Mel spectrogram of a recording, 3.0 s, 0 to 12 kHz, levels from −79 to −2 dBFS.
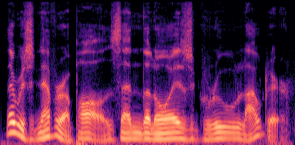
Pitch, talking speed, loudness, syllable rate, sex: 100 Hz, 205 wpm, -16 LUFS, 5.3 syllables/s, male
